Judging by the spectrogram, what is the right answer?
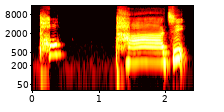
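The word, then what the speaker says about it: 턱받이: I see 디귿 here with 이. Then they are combined as 지. So it means beep, and the pronunciation is 턱바지.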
